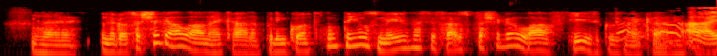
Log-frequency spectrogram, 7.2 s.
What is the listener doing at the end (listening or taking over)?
taking over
